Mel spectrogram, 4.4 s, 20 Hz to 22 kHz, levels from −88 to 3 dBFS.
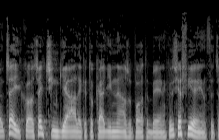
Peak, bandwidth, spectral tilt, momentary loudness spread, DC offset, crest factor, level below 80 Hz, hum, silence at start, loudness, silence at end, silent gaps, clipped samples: -8 dBFS; 14 kHz; -7 dB/octave; 6 LU; under 0.1%; 16 dB; -52 dBFS; none; 0 s; -25 LUFS; 0 s; none; under 0.1%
